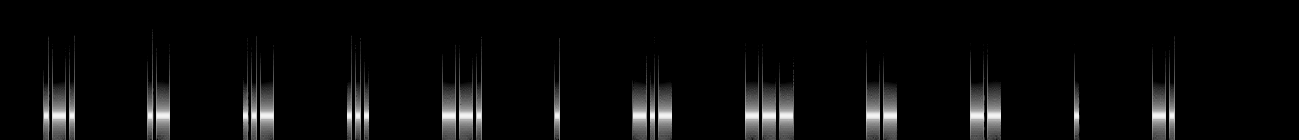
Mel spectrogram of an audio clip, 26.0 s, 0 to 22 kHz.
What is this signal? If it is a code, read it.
Morse code, heard as a keyed tone, about 14 wpm, spaced as for 5 wpm, 700 Hz. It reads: RAUSGEKOMMEN
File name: Morsekurs / Witze / Witz 12. September 17, Tempo 25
